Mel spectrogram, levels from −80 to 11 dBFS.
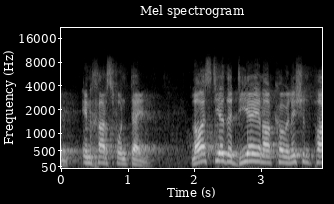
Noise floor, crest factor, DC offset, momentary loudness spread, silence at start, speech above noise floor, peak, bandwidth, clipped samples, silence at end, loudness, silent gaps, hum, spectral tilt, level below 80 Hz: -46 dBFS; 16 dB; under 0.1%; 9 LU; 0 s; 31 dB; 0 dBFS; 9 kHz; under 0.1%; 0 s; -16 LUFS; none; none; -5.5 dB/octave; -58 dBFS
